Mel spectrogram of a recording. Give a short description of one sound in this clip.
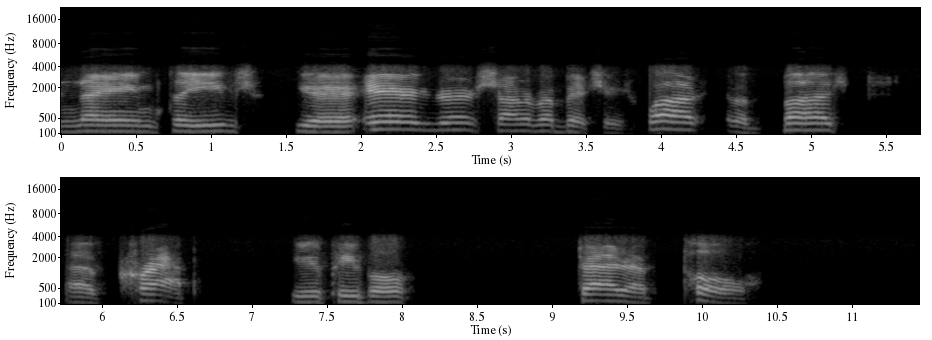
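A man speaks with animation over a phone line.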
